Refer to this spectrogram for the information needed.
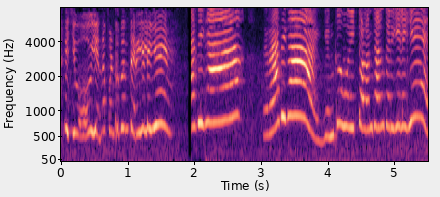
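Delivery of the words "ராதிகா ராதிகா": calling out. Acted. Mother calling lost daughter.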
